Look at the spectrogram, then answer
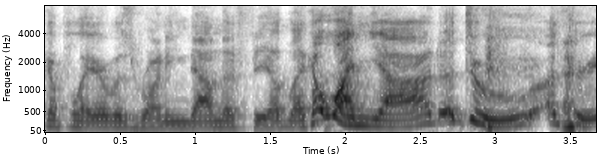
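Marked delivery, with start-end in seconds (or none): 1.8-3.7 very slow, sing-song German accent slipping in. Imagining an announcer counting yards like the owl: accidental german accent. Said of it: "now I'm becoming German".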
